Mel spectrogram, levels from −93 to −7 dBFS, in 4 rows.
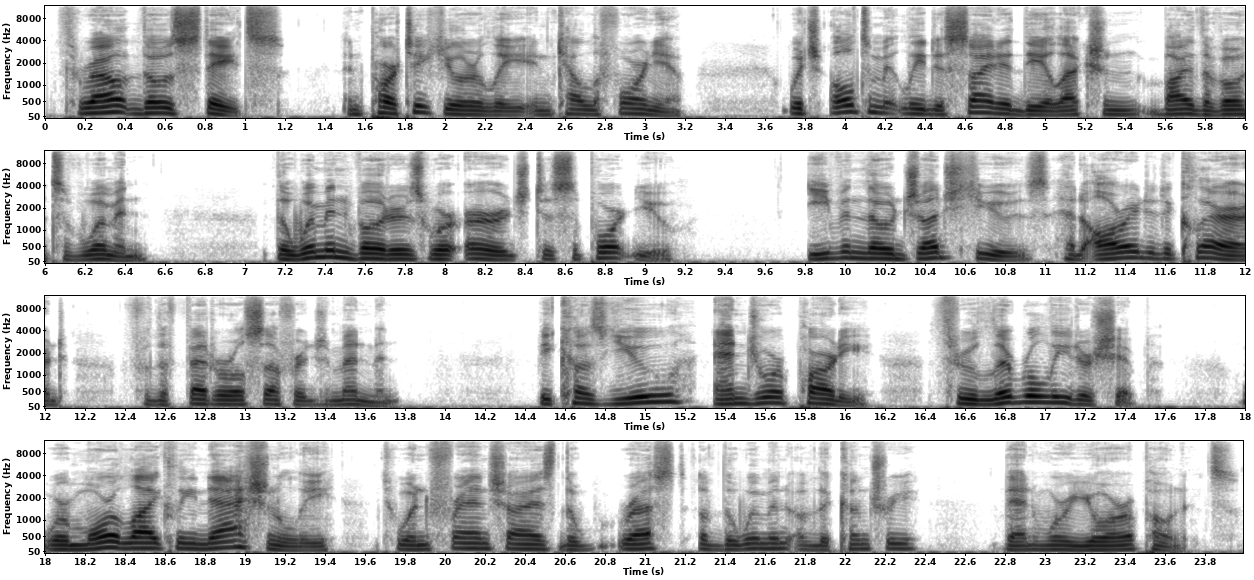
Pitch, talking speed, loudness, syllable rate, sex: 140 Hz, 160 wpm, -18 LUFS, 6.3 syllables/s, male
